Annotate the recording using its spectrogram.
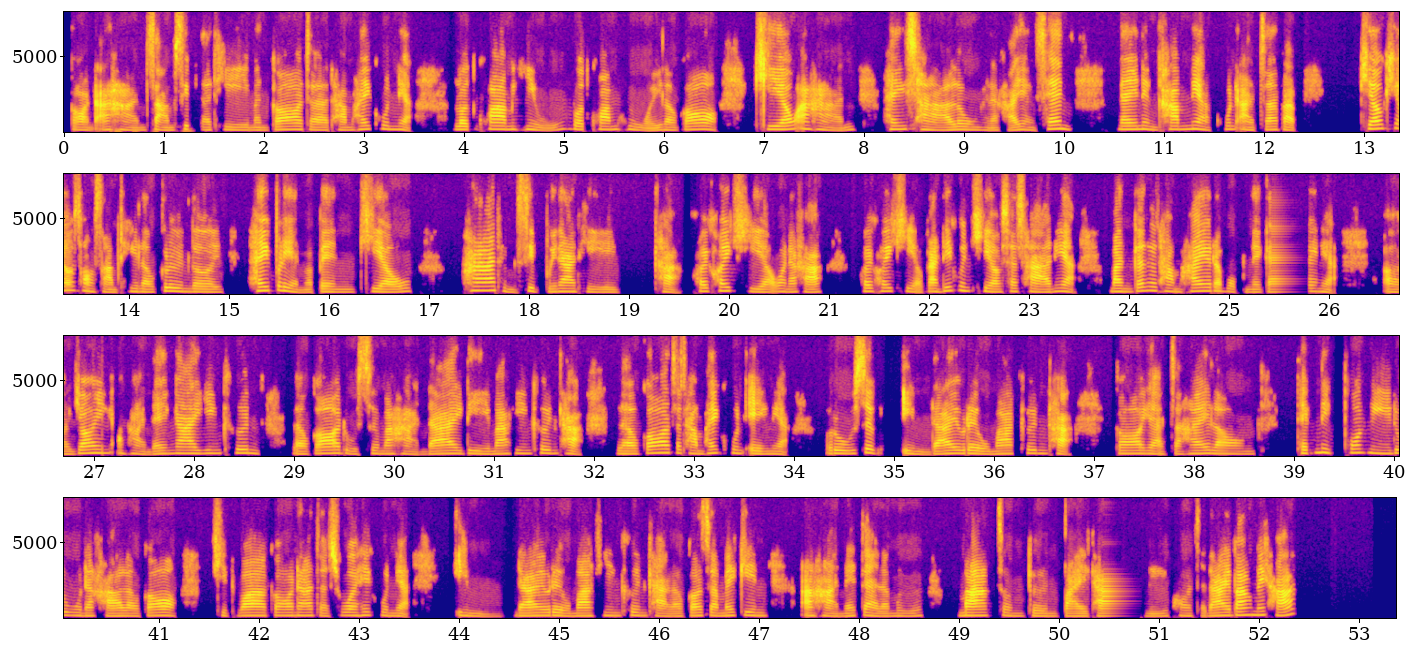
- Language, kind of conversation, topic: Thai, advice, ฉันจะหยุดรู้สึกว่าตัวเองติดอยู่ในวงจรซ้ำๆ ได้อย่างไร?
- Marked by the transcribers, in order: mechanical hum; unintelligible speech; distorted speech; other background noise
